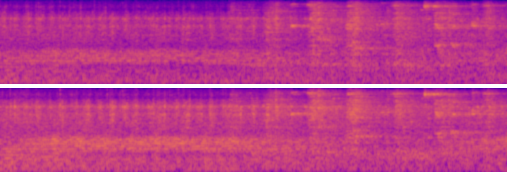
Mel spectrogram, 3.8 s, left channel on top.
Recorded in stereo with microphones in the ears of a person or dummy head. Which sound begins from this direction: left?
Cutlery clinking, at 1.7 s.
